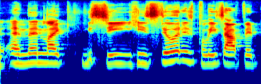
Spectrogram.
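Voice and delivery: usual speaking voice

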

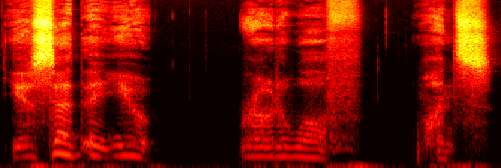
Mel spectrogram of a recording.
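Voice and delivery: whispery, broken, raspy whisper; dying rasp. A narrator's reading. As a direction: eke out the words in failing breaths. Dying father speaks to his son.

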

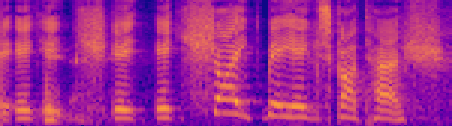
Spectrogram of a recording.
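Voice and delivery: put-on slow, broad Scottish accent. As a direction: lay on a thick Scottish accent. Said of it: "how do you do a Scottish accent".

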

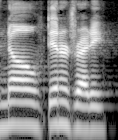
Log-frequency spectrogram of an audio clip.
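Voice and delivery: slow, stern parent; a hint of a strict mom. Acted kid and parent skit.

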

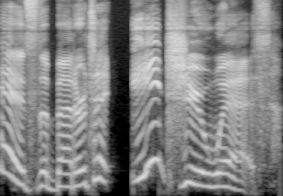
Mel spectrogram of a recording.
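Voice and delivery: slow, high-swooping menacing growl; villainous wolf growl. A narrator's reading. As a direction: pounce on the words as the hungry wolf. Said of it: "growled the wolf".

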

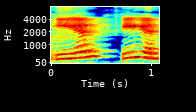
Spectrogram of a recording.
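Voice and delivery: "Ian, Ian" tossed out lightly; casual calling. Shown as a demonstration. [name] pretending to casually look for her nephew, relaxed. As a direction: call the name offhand, like nothing's wrong. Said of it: "As opposed to going".

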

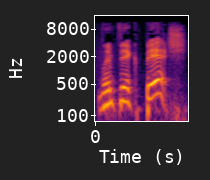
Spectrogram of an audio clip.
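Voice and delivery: loud, drawn-out "BITCH" rising at the end; hammed-up, slowed-down name-calling; mock insult. Podcast host echoing wife's accusation against husband, mock insult.

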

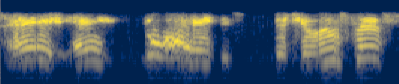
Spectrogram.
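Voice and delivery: high calling voice to get attention. Retold or imitated. Stranger calling out to return the fuel card, high. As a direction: hail him across the lot. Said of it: "this guy goes".

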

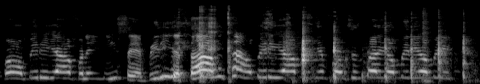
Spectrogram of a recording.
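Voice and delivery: rapid high-pitched street rant; voicing Courtney, fast and high; high excited quote.

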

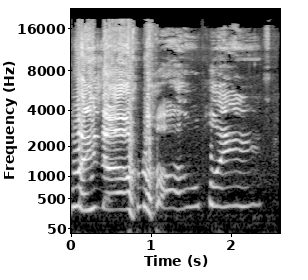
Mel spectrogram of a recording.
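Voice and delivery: high, whimpering plea with a sob at the end; mock begging. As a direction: beg like a caught man about to cry. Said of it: "He was crying".

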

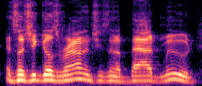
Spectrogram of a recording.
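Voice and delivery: ordinary delivery

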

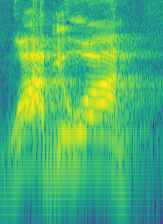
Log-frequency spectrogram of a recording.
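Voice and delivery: a hint of a gruff American man shouting back; lightly hammed American voice calling from another room; American accent. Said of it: "I'm not gonna do any more American accents".

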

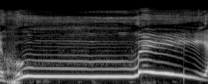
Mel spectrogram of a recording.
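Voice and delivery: loud, high, drawn-out hoo-wee; high hoot of pain. Retold or imitated. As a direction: let out a long high wince. Recalling getting winded.

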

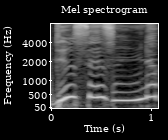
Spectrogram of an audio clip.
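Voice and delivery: very high, drawn-out farewell call; playful high sign-off; high-pitched sign-off. Pretend. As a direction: stretch it out way up high.

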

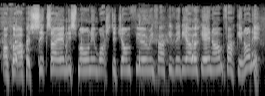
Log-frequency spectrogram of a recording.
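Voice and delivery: high, loud laughing boast; excited laughing brag. Real, not acted. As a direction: crow about it, laughing. Laughing boast about preparation.

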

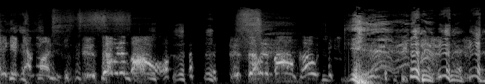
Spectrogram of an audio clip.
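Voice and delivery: high, whiny begging player voice; mock Antonio Brown. Player begging his coach on the sideline, high whiny mock. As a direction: whine for the ball like a sulking receiver.

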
